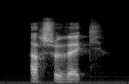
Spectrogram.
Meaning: plural of archevêque
- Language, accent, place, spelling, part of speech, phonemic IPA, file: French, France, Lyon, archevêques, noun, /aʁ.ʃə.vɛk/, LL-Q150 (fra)-archevêques.wav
